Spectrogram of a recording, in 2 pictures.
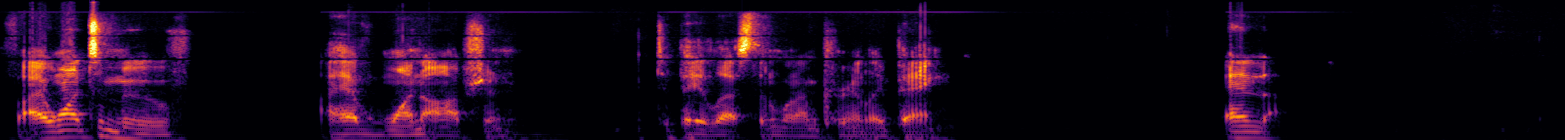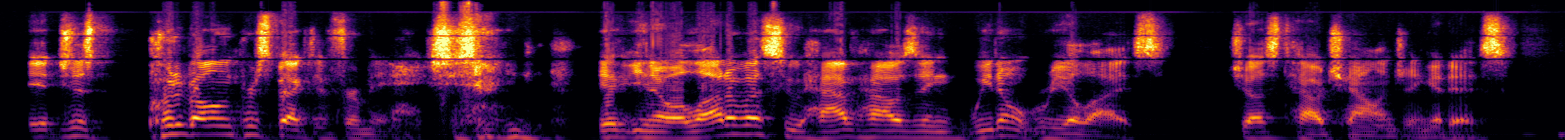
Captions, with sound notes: If I want to move, I have one option: to pay less than what I'm currently paying." And, it just put it all in perspective for me [chuckles]. You know, a lot of us who have housing, we don't realize just how challenging it is.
